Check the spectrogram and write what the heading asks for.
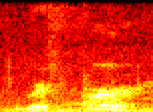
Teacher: You see, in the IPA, the stress is located on the second syllable, not on the first one. So this should be read as refer, not refer.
